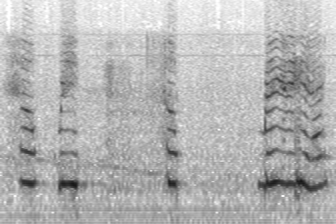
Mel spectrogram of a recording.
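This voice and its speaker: A woman's voice: extremely high pitch, completely flat delivery, very slow, muffled recording, a little hiss or hum, exaggerated voice. A woman acting in an old-time radio drama as a terrified young working girl, breathless and pleading melodramatically. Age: young adult.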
